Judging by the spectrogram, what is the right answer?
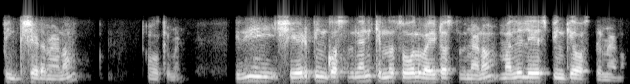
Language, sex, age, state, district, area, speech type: Telugu, male, 30-45, Andhra Pradesh, East Godavari, rural, conversation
